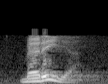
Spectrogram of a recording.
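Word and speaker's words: Bariyah (البرية): Taib, yang ma'ruf, yang dikenal dalam mushaf Utsmani, yang dipegang oleh kaum muslimin, Apa dibacanya? Bariyah, tanpa ada hamzah.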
